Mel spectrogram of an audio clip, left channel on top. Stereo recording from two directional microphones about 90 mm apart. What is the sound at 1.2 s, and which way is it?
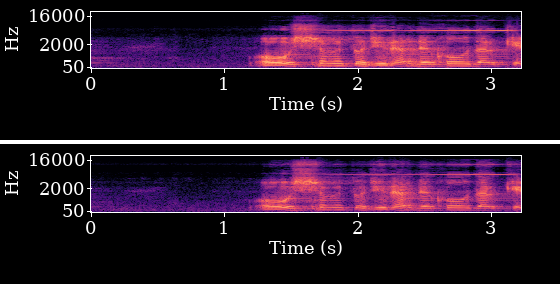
Speech, 30° right (ahead or behind).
